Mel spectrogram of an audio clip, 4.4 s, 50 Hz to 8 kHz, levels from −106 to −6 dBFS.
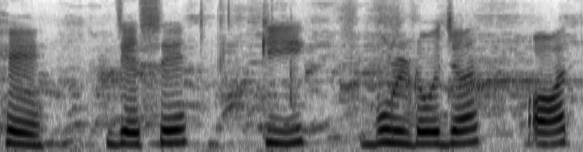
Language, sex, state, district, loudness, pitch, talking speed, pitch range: Hindi, female, Madhya Pradesh, Dhar, -14 LUFS, 235 Hz, 70 wpm, 225-245 Hz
